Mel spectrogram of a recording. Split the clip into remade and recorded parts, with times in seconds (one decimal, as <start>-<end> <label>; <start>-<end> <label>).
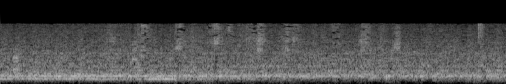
0.0-5.1 recorded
